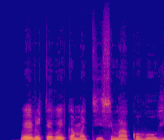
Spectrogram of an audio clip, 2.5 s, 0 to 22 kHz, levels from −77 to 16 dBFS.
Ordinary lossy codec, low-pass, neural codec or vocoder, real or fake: none; none; codec, 44.1 kHz, 3.4 kbps, Pupu-Codec; fake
